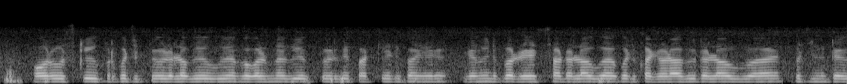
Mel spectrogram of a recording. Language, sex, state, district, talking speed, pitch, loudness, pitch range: Hindi, male, Uttarakhand, Uttarkashi, 250 wpm, 135 Hz, -22 LUFS, 130-135 Hz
